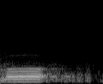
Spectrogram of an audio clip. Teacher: Ba ada alifnya sukun, ba-nya jadi panjang. Ba berbaris doma. Ada wawunya sukun di situ jadi panjang.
